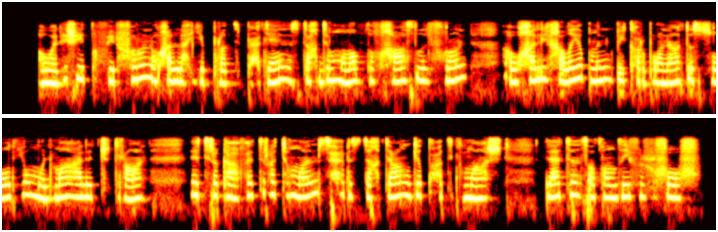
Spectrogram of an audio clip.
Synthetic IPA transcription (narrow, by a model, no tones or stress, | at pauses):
ʔawːalʔɪʃiːt̪ˤɨ̥filfʊɾnwxalːahjɪbɾɑðb̥aʕd̪eːnɪst̪axd̪ɪmːʊnɑðˤːɨfxɑːsˤːlɪlfʊɾʊnʔawxalːixɑliːt̪ˤmɪnbikʰɑɾˤboːnaːt̪ɨsˤːoːt̪jawmʊlmaːʕalald͡ʒɪ̥d̪ɾˤɑːnʔɪt̪ɾɪkafat̪ɾˤɑt̪ʊmːaʔɪmsḁħabɪst̪ɪxd̪aːmɡɨt̪ˤʕɑt̪ɡmaːʃ | lat̪ɪnsat̪ɑnðˤiːfɪrːʊfuːf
